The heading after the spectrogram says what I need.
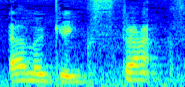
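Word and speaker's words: Elegug Stacks: There's Annika's start at Elagig Stacks. It's pronounced gig, I'm reliably told.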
